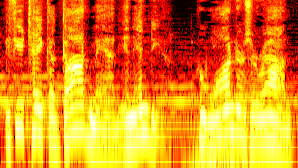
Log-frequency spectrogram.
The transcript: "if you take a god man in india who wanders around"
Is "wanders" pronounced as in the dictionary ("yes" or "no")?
yes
